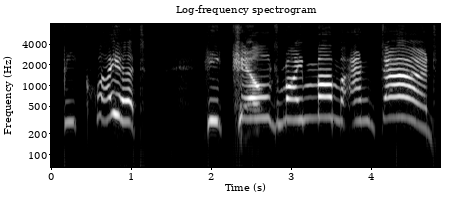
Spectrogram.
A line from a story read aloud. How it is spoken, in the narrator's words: Harry roared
